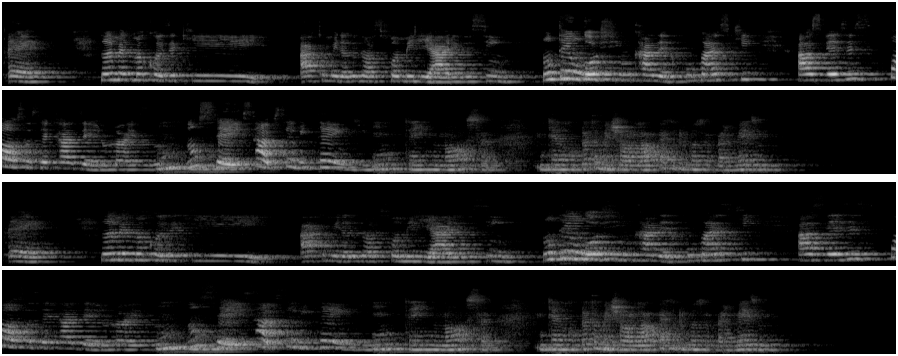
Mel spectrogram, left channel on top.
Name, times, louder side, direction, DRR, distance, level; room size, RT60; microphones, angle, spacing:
voice 1, 0.1-0.4 0.7-2.6 3.0-5.1 5.4-8.6 8.9-12.7, left 4 dB, 80° left, 4 dB, 0.5 m, -31 dB
voice 2, 10.5-11.2 12.6-16.6, right 2 dB, 10° right, -4 dB, 0.7 m, -35 dB
4.2 x 2.5 x 3.5 m, 1.0 s
head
